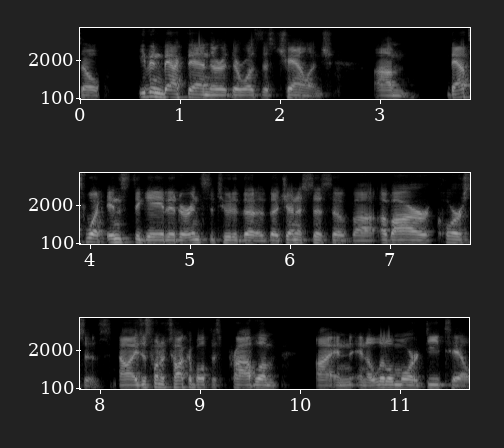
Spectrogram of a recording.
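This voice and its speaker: A man's medium-pitched voice has a bright, sharp tone and fairly even intonation, set against a quiet background. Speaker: online training company representative. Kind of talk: webinar presentation. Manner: fast.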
